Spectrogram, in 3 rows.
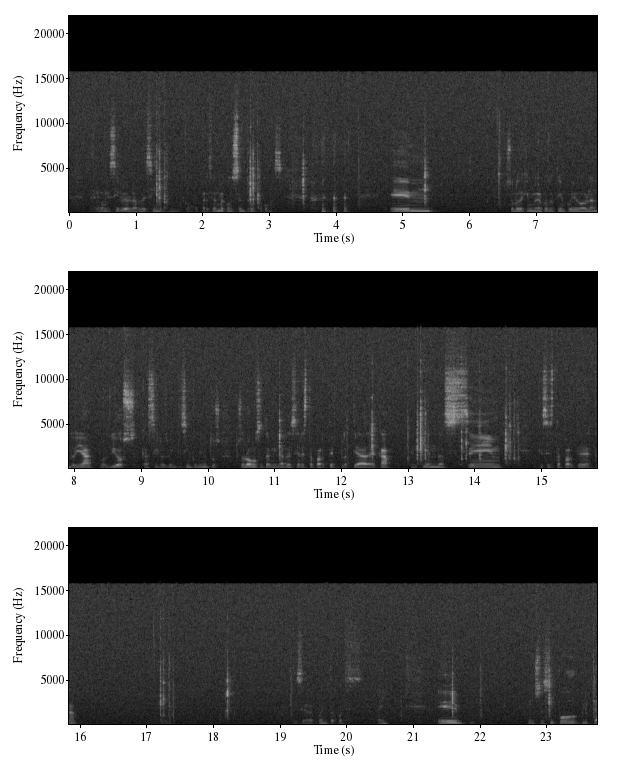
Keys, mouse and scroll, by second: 1.2 alt+Tab, 2.6 alt+Tab, 3.4 shift+click, 5.2 shift+middle click, 6.7 click, 8.1 click, 11.1 shift+click, 12.2 shift+middle click, 13.0 alt+shift+Tab, 13.7 alt+Tab, 17.1 alt+Tab, 17.9 shift+middle click, 19.8 scroll down 2, 21.8-22.5 shift+scroll down 4, 22.8 shift+middle click, 23.5 shift+scroll up 2.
